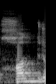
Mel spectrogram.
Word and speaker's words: ভদ্র: ও মহোদয়গণ, আসসালামু আলাইকুম ভদ্র মহিলা ও মহোদয়গণ, নট লাইক দ্যাট আসসালামু আলাইকুম ভদ্র মহিলা ও মহোদয়গণ। অনেকে ভদ্র উচ্চারণ করতে পারে না, ভদ্র বলে, ভদ্র না, ইটস ভদ্র, রাইট?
